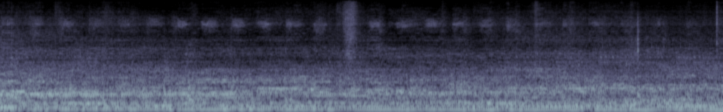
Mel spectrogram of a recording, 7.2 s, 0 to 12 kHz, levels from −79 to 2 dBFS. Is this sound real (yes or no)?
no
